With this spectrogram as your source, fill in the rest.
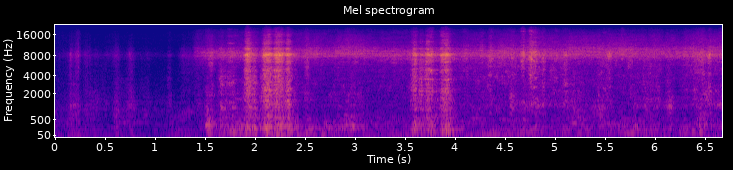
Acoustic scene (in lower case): kitchen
